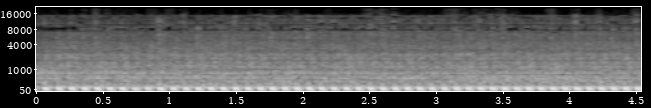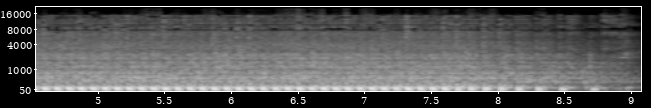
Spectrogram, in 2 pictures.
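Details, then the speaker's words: Cub Cadet 105 single-cylinder engine, started with the hydrostatic transmission pulled out, fires and runs with even thumping near 220 beats a minute, then slows on shutdown; timing fine. Owner suspects hydro load or worn camshaft causes hard starting in tractor. "Okay so there you go it starts so we know the engine's timed right everything seems fine"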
